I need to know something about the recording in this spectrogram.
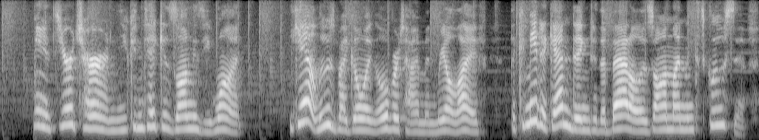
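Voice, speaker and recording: A woman's voice: sits high, animated, brisk, soft background music. A woman playing a cheerful, unbothered, nerdy dragon in an audio drama, chatty and matter-of-fact. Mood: breezy.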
